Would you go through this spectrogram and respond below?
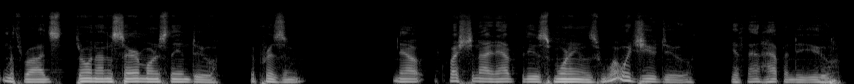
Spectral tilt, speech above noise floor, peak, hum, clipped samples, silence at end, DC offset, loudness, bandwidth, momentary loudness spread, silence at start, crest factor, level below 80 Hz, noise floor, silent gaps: -6.5 dB/octave; 57 dB; -12 dBFS; none; under 0.1%; 0.15 s; under 0.1%; -29 LUFS; 12.5 kHz; 13 LU; 0.05 s; 16 dB; -50 dBFS; -86 dBFS; none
